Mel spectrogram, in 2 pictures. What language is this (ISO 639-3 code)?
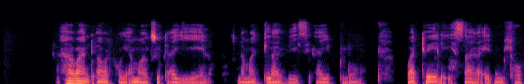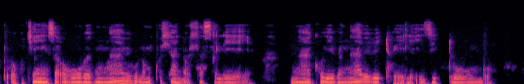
nde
